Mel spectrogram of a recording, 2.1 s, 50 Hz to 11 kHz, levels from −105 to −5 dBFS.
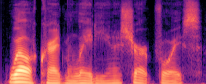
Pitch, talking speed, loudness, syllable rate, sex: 105 Hz, 205 wpm, -20 LUFS, 5.3 syllables/s, male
